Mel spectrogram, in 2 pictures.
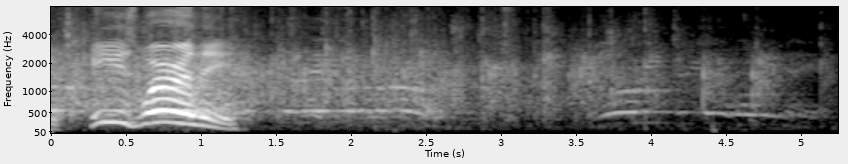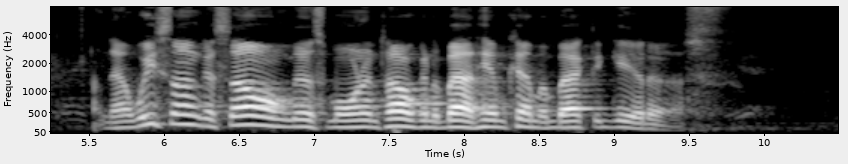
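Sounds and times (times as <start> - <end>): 
audience clapping: 0.0 - 5.5
speech: 0.3 - 1.4, 5.6 - 9.7.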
